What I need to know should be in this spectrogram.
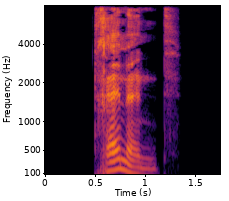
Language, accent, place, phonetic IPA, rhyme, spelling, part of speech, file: German, Germany, Berlin, [ˈtʁɛnənt], -ɛnənt, trennend, verb, De-trennend.ogg
- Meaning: present participle of trennen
